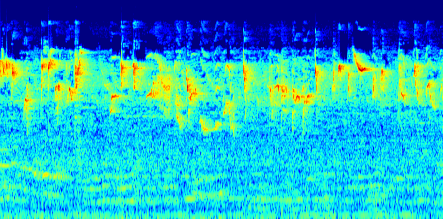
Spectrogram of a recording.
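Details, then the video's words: Oriental white-eye of the Sambas type in full song, its repertoire filled with canary, cililin, kapas tembak and jenggot phrases: a continuous, very high, fast chattering warble of short sweeping notes, with little background. "Terapi Pleci - Isian Mewah ( KENARI , CILILIN , KAPAS TEMBAK , JENGGOT )"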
